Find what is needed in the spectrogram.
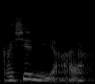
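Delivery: soft, half-hidden little acted prayer; small-voiced thanks. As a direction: imitate someone timidly thanking Jesus under their breath. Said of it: "小声的跟耶稣说".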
